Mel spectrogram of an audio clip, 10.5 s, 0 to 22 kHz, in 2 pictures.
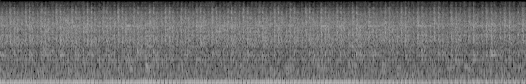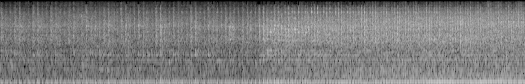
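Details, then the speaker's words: Restored, once-abandoned Ferguson TE20 tractor idling after a replacement old-stock part was fitted (ballast resistor uncertain), before testing the clutch. Low steady chugging about three beats a second, no cutting out; normal idle, "certainly quiet." "Certainly quiet."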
